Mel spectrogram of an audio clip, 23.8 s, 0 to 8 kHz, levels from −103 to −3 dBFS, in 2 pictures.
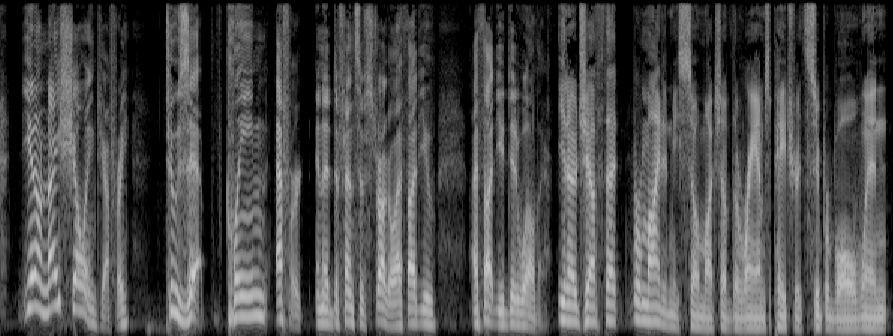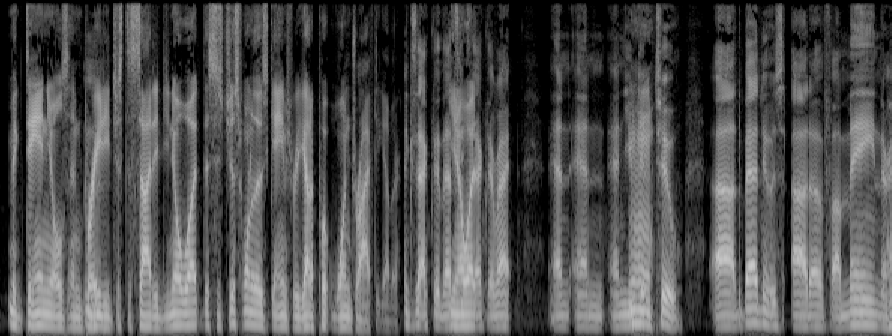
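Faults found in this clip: No faults found: the speech passes through the call's microphone processing as expected, with content up to 8 kHz and the usual high-pass trimming of the lowest bass.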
